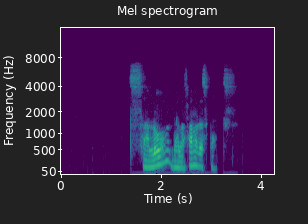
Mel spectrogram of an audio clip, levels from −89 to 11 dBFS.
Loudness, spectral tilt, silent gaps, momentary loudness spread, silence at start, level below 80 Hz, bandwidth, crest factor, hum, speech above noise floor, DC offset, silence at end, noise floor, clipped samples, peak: -26 LUFS; -7.5 dB/octave; none; 25 LU; 1.4 s; -66 dBFS; 7.2 kHz; 20 dB; none; 58 dB; under 0.1%; 0.9 s; -83 dBFS; under 0.1%; -10 dBFS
